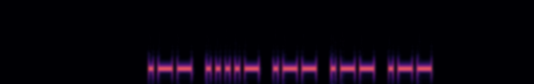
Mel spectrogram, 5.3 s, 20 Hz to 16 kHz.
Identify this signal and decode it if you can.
Morse code, heard as a keyed tone, about 25 wpm, 700 Hz. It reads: W4WWW
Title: USA Call Signs - 5 Characters - Repeated 2x - 25wpm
